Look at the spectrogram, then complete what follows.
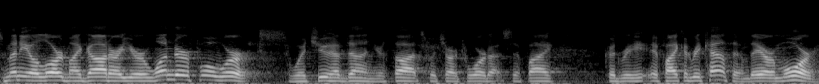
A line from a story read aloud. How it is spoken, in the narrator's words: he says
